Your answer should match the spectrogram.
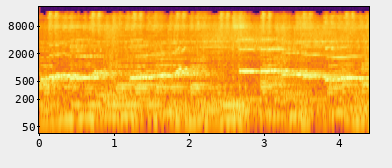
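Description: Live jazz: an electric guitar solo on a semi-hollow electric guitar, a single melodic line with a few slides between notes, backed by double bass and a drum kit with light cymbal playing.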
